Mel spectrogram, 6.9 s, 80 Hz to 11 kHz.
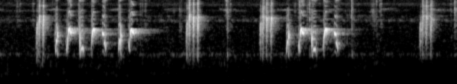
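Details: Caged decoy bulbul singing at wild birds, recorded 28 February 2021; clusters of loud clicks and quick falling whistles alternate with single isolated clicks, over a quiet background.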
